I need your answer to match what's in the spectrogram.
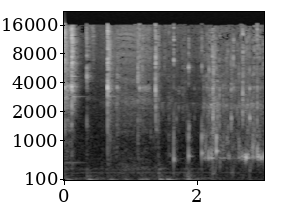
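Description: Silvaner wine from Buntsandstein is poured into the left of two glasses, a gurgling liquid stream that rises in pitch toward the end as the glass fills, with small clinks and taps early on. No one speaks.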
